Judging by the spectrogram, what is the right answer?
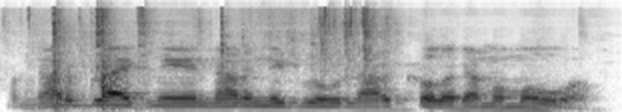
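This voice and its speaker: A male caller on a talk show, telling stories in a rambling, halting way with many fillers. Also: medium pitch, mellow, a little hiss or hum. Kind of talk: phone-in talk. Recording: tinny phone line.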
